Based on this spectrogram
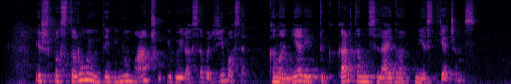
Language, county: Lithuanian, Kaunas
